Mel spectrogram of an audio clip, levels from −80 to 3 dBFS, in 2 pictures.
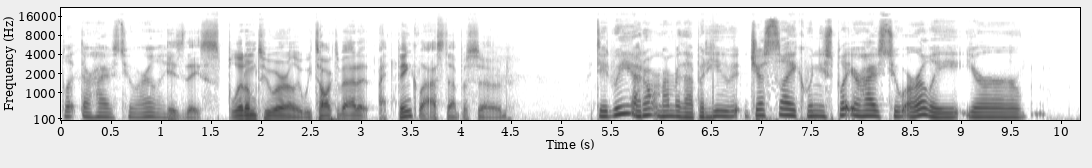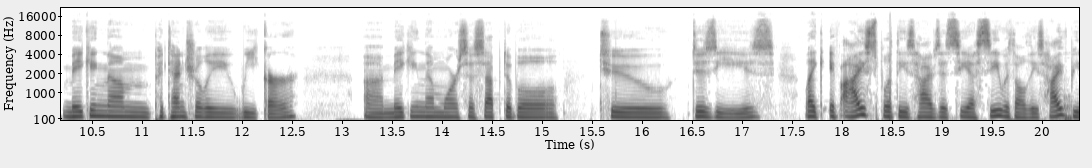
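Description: Speech with four blocks of digital silence, at 6.52, 12.01, 15.74 and 18.48 s. Three drop out for about 5 ms and one for about 1 ms. Each cuts abruptly to silence, so they come across as little ticks, pointing to output buffers not filled in time.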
